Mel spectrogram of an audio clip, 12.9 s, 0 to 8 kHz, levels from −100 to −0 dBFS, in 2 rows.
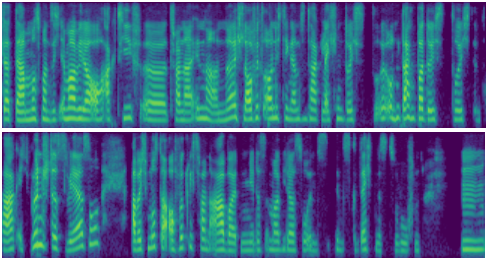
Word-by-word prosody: da 225 - +4
da 200 -1 +5
muss 230 +3 -1
man 225 -2 -1
sich 210 +1 -7
immer 240 +1 +6
wieder 220 -2 +5
auch - - +3
aktiv, 250 0 -3
äh, 200 -1 -1
dran 200 -2 -1
erinnern, 195 -2 -1
ne? 255 +5 +2
Ich 255 - -2
laufe 225 +3 +4
jetzt 260 - -4
auch 240 0 +4
nicht 250 -2 -5
den 245 - -4
ganzen 220 +1 -5
Tag 225 -1 0
lächelnd 225 +2 -4
durchs 210 0 -5
und 250 +1 -3
dankbar 240 -2 +6
durch 215 0 -2
durch 215 -1 -5
den 210 - -23
Tag. 210 +2 +4
Ich 230 - -12
wünschte, 300 -3 +4
es 245 -4 -9
wär 240 +9 +2
so, 340 +4 -6 0.4
aber 210 0 +5
ich 220 - -2
muss 265 +2 -3
da - - +2
auch 220 0 0
wirklich 255 +1 -5
dran 230 -2 -3
arbeiten, 190 -2 +1
mir 195 0 -9
das 200 -1 -12
immer 205 -1 -6
wieder 200 -2 -5
so 205 +1 -11
ins 185 - -16
ins 205 -3 -15
Gedächtnis 200 -4 -7
zu 180 - -12
rufen. 185 +1 -15 0.6
Hm, 215 0 -4
215 Hz, 245 wpm, -23 LUFS, 205-240 Hz, 0.6 s, immer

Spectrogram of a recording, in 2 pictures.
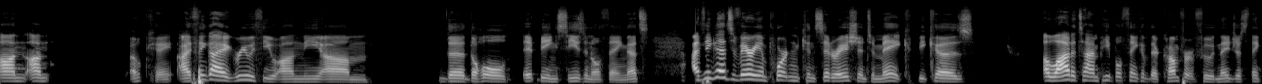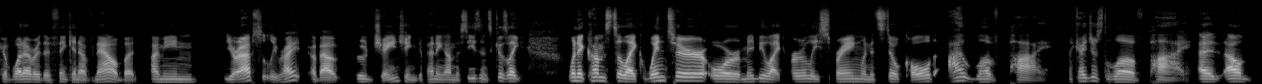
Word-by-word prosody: on 155 0 +5
on 155 0 +4 0.8
okay - - -6
I - - +5
think 225 - +3
I 210 -3 +9
agree 190 +5 +1
with 195 -4 -4
you 135 -3 -4
on 125 0 -1
the, 130 0 -5
um, 115 -3 0 0.7
the 145 0 +1
the 140 - 0
whole 140 -4 0
it 155 - -1
being 145 -4 -1
seasonal 140 -4 -3
thing. 105 -1 -5
That's 125 +3 -2 0.4
I - - +9
think 290 - 0
that's 315 -7 +7
a 225 - -8
very 230 0 +9
important 190 -3 -1
consideration 160 -1 0
to 140 - -7
make 150 +4 0
because 145 - 0 0.7
a 180 - +6
lotta 185 +3 +10
time 185 -2 +3
people 180 -1 -8
think 180 -3 -5
of 150 - -15
their 130 - -3
comfort 155 -4 -1
food 135 -1 -7
and 130 - -11
they 135 - -1
just 130 -1 -8
think 145 -3 -7
of 125 - -9
whatever 120 0 -1
they're 105 - -10
thinking 120 +1 -9
of 105 -2 -6
now. - - +2
But, - - -7 0.2
I 125 - -2
mean, 120 -1 -9 0.3
you're - - -1
absolutely - - +2
right - - -2
about 110 -1 0 0.2
food 135 -1 -8
changing 140 -8 -3
depending 120 0 -8
on 115 - -6
the 100 - -15
seasons. 145 +4 -9
'Cause, 165 -3 -8
like, 150 - -1 0.4
when 170 - +2
it 170 - +6
comes 170 -3 0
to, 160 - 0
like, 135 -3 +4
winter 170 +1 +3
or 135 -3 -1
maybe, 135 +3 -8
like, 125 - -1
early 130 -1 -6
spring 130 +2 -2
when 120 -2 -9
it's 115 - -6
still 125 - -5
cold, 130 +6 -3
I - - -2
love 125 -5 -7
pie. - - -5 0.2
Like, - - -15
I 155 - -3
just 170 -5 -10
love 125 0 -1
pie. - - -4
I 130 -2 +1
I'll 135 -1 +3
140 Hz, 210 wpm, -25 LUFS, 125-165 Hz, 0.8 s, lotta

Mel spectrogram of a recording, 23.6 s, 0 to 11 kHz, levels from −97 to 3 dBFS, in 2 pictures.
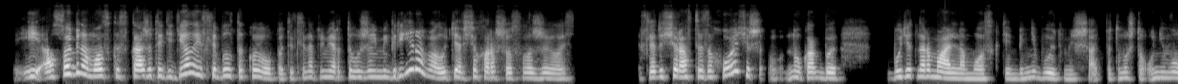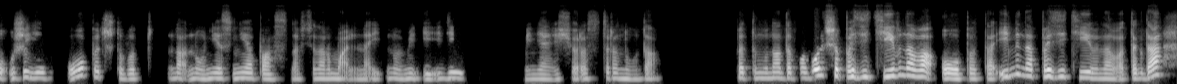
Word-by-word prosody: И 205 +2 +1
особенно 285 - +6
мозг 225 -1 +4
скажет 225 +2 +4
иди 210 -3 -1
делай, 305 - +4
если 250 -2 -1
был 235 +2 +1
такой 215 0 0
опыт. 160 -3 -1
Если, 170 +1 -9
например, 195 0 -4
ты 200 - -4
уже 200 +1 -2
эмигрировал, 210 - +1
у - - +2
тя 185 - +1
всё 180 +5 -3
хорошо 185 -3 0
сложилось, 160 -2 -3 0.6
в - - -20
следующий 205 +4 +2
раз 205 +1 +6
ты 210 - 0
захочешь, 240 - 0
э, - - -12 0.2
ну 190 +4 -3
как 180 0 +3
бы 170 -1 +2 0.5
будет 210 +7 -1
нормально 185 -7 +5
мозг, 150 0 -2
тебе 155 -1 -6
не 185 +4 -4
будет 165 -3 -1
мешать. 145 0 -6
Потому 160 +3 -7
что 155 - -8
у - - -11
него 180 0 -2
уже 170 +5 -4
есть 170 -2 -5 0.2
опыт, 225 -6 -1
что 155 - -8
вот 150 0 -5 0.3
на 160 0 -7
ну, 155 -1 -6
с 165 -1 -5
не 170 +2 -4
опасно, 150 -3 -5
всё 150 +1 -14
нормально, 155 0 -5 0.2
ну 155 -2 -8
и 155 -1 -6 0.2
иди 170 0 -3 0.6
меняй 140 0 -8
еще 145 +2 -9
раз 155 - -6
страну, 155 -3 -7
да. 150 +1 -8 0.8
Поэтому 170 -1 -4
надо 175 -1 -2
побольше 230 +8 +5
позитивного 215 +2 +3
опыта, 155 0 +1
именно 240 0 -1
позитивного, 195 -7 0
тогда 160 - +4
180 Hz, 175 wpm, -24 LUFS, 160-215 Hz, 0.8 s, особенно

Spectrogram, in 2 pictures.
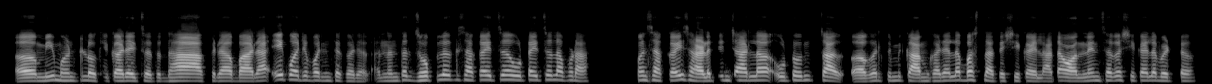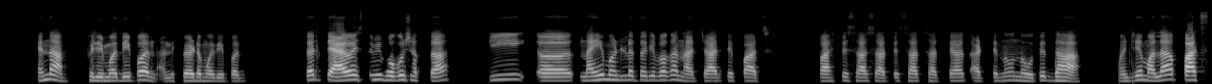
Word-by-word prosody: अ, 160 +2 +5
मी 180 +4 -3
म्हटलो, 180 -1 -2
की 165 - -16
करायचं 170 -2 +1
तर - - -6
10, 165 +1 +6
11, 165 0 +1
12, 155 +2 +3
01:00 225 +1 +1
वाजेपर्यंत 190 -4 -2
करेल 155 -2 -7
आणि 150 +2 -13
नंतर 170 +5 -5
झोपलं, 195 +4 -1
की 215 -1 -17
सकाळीच 210 0 -1
उठायचं 210 0 -1
लफडा. 195 -6 -2 0.5
पण 200 - -1
सकाळी 190 +3 +1
03:30-04:00 190 +2 +3
उठून 195 +2 -4
चा 180 -2 +6 0.3
अगर 175 +5 0
तुम्ही 180 0 -11
काम 160 0 +5
करायला 180 +4 -2
बसला 200 -5 0
ते 165 - -4
शिकायला. 160 -2 -3
आता 175 +5 -1
ऑनलाईन 170 +4 0
सगळं 190 +1 -1
शिकायला 185 -1 -3
भेटतं. 170 -1 -4
आहे 165 +3 -12
ना 230 -2 +5 0.3
फ्रीमध्ये 175 0 0
पण 205 -2 +4
आणि 150 +2 -11
पेडमध्ये 165 -2 -1
पण. 150 -1 -6 0.6
तर 210 +1 +3
त्यावेळेस 200 +3 +8
तुम्ही 225 +1 -3
बघू 200 +2 0
शकता 190 -2 0 0.4
की 230 +3 -4
अ, 175 - 0 0.4
नाही 190 +5 +2
म्हटलं 210 -2 -2
तरी 200 -1 -4
बघा 205 +2 -1
ना 160 -6 -1
04:00 160 0 +2
ते 175 - -7
05:00. 165 -2 -1 0.5
05:00 160 -1 +1
ते 175 - -8
06:00, 165 0 -2
06:00 160 -2 -3
ते 170 - -8
07:00, 165 0 -3
07:00 155 -1 -5
ते - - -4
08:00, 170 +1 -2
08:00 155 -1 -3
ते - - -4
09:00, 180 +4 -10
09:00 170 -3 -4
ते 195 - -2
10:00. 175 -5 +3 0.4
म्हणजे 160 +7 -4
मला 205 +3 +4
5 205 0 +9
180 Hz, 190 wpm, -25 LUFS, 165-200 Hz, 0.6 s, 5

